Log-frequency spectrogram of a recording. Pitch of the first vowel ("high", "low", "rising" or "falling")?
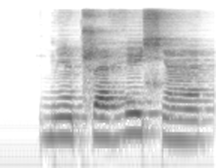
low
